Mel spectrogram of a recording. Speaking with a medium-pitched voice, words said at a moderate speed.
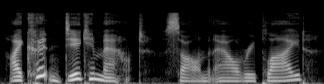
Yes: medium, 180 Hz; average, 150 wpm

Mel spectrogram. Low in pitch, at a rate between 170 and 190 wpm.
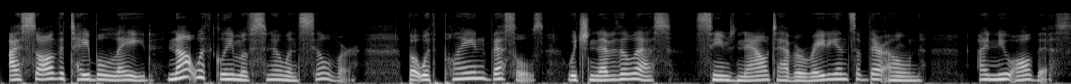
No: high, 215 Hz; average, 175 wpm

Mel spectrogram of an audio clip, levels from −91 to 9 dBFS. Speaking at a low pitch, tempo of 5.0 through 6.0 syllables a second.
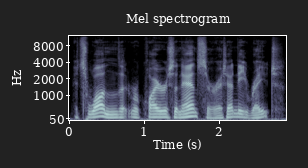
Yes: low, 120 Hz; 5.4 syllables/s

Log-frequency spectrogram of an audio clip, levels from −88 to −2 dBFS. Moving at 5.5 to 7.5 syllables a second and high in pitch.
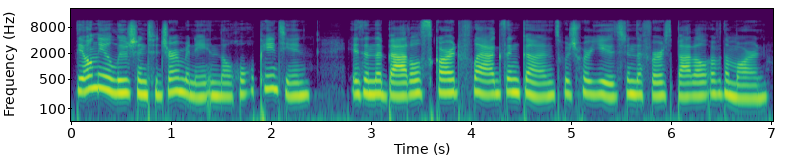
Yes: 6.0 syllables/s; high, 225 Hz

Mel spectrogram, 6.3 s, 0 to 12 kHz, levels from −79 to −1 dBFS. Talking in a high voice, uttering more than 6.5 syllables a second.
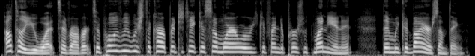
Yes: high, 240 Hz; 7.5 syllables/s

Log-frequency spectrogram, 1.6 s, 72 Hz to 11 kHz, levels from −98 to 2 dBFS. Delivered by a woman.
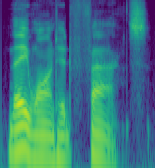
No: male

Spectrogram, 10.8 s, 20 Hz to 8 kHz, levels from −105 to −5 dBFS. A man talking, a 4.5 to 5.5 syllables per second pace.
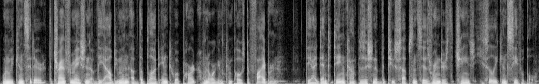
No: male; 6.0 syllables/s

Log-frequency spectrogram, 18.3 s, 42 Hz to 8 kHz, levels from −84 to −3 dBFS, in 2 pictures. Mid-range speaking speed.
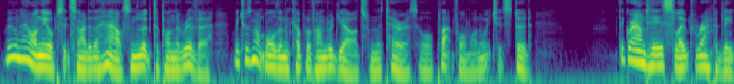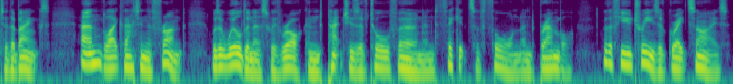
No: fast, 230 wpm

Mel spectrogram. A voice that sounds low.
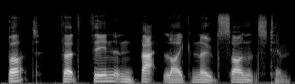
Yes: low, 105 Hz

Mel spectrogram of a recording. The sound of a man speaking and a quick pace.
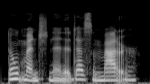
No: female; fast, 240 wpm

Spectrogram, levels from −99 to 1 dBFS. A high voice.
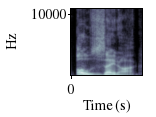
No: low, 120 Hz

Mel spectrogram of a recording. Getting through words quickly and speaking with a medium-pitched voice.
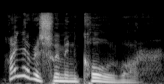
Yes: fast, 220 wpm; medium, 175 Hz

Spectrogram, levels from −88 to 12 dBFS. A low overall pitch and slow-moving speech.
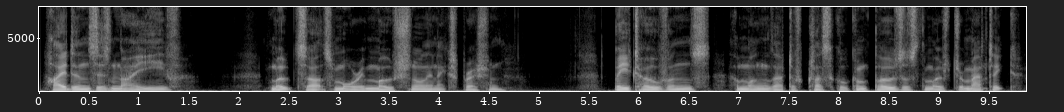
Yes: very low, 95 Hz; slow, 105 wpm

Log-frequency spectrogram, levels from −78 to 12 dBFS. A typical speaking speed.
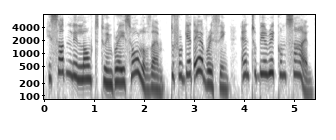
Yes: average, 165 wpm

